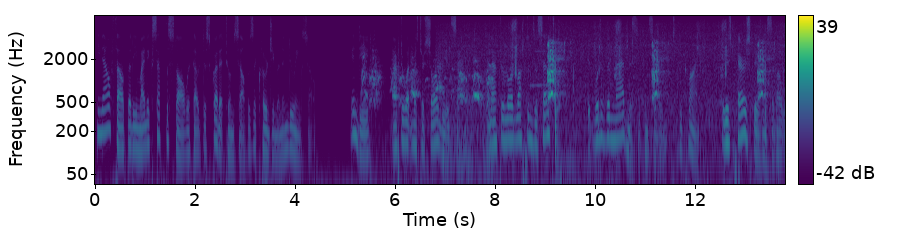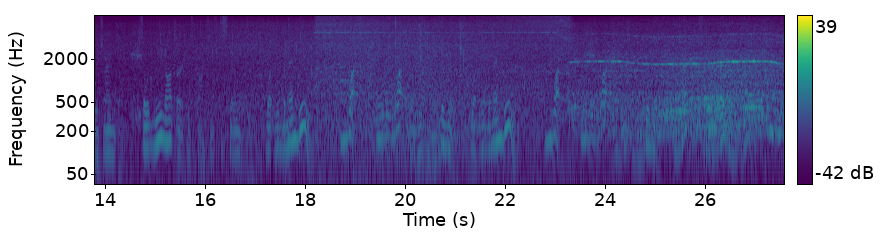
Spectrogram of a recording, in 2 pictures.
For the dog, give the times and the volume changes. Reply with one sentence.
You can hear the dog from 5.3 to 13.8 s, getting louder then quieter.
